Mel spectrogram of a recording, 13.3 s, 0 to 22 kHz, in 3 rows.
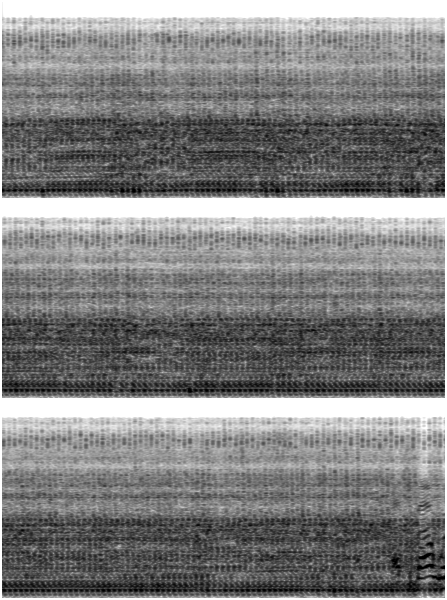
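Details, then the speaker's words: Tecumseh 3.5 hp edger engine, sat too long, on new cheap aftermarket carburetor being adjusted at low-speed screw; slow steady idle, even beat, no misses; normal idle, though carburetor soon leaks and floods. "so it's running right now but i'm going to keep a close eye on this carburetor and i'll report back if it fails"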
